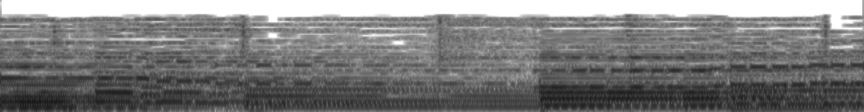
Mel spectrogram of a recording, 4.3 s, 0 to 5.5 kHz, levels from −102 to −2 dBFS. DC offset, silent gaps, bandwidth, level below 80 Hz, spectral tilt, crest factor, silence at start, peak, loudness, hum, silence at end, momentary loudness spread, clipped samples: under 0.1%; none; 4 kHz; -32 dBFS; -11.5 dB/octave; 14 dB; 0 s; -4 dBFS; -19 LUFS; none; 0 s; 10 LU; under 0.1%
